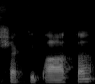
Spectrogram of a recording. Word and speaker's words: shaktipāta: And we're going to get into this exact topic about shaktipāta, or the so-called descent of power or descent of grace. It can be pronounced shaktipāta as well, and even shaktinipāta, and its relation to dīkshā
